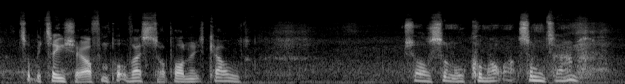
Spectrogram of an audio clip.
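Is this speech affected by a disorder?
No.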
